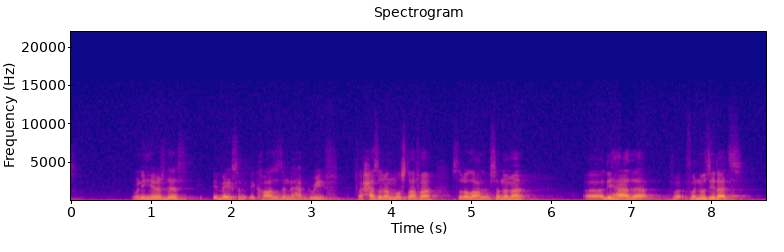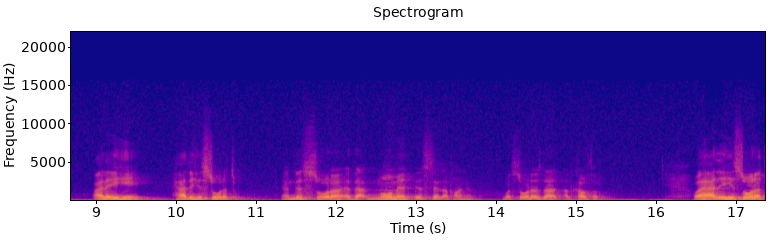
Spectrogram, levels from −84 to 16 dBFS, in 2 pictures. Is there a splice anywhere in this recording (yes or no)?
no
